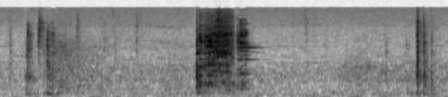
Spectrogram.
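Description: A cast iron skillet scraping as it is slid into a wood-fired pizza oven: a short metallic rasp about halfway through, with a few faint clicks before it.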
